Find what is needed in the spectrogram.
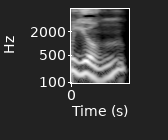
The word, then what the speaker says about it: Jung: Carl Jung, pronounced Jung, was a wise thinker who lived about 100 years ago and spent his life studying the human mind.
